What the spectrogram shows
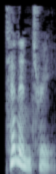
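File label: "tenantry", British English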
